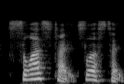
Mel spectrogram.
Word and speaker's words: celestite: Celestite, that's how you say it.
